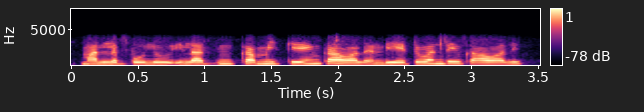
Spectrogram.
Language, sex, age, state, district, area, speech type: Telugu, female, 18-30, Telangana, Bhadradri Kothagudem, rural, conversation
